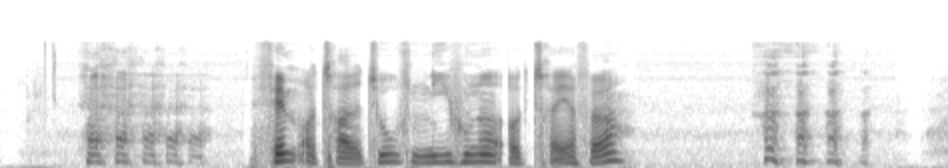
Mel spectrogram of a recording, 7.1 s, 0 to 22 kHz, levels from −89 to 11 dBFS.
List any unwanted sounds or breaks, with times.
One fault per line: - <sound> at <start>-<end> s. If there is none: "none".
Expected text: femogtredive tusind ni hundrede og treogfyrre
- laugh at 0.6-1.6 s
- laugh at 5.6-6.6 s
